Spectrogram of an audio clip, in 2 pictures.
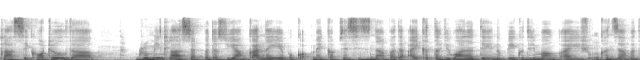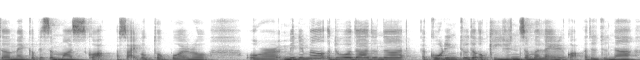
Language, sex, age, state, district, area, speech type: Manipuri, female, 18-30, Manipur, Imphal West, rural, spontaneous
